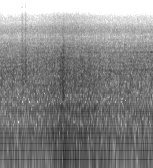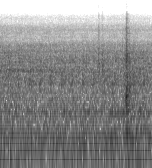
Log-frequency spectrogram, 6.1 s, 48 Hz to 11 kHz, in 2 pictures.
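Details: 1998 Chevrolet Suburban K1500, 5.7L, 4L60E automatic, 177k miles, in 2WD at idle: two sharp single clunks a few seconds apart shifting between park and drive; owner also hears clicks driving uphill; cause unknown.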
